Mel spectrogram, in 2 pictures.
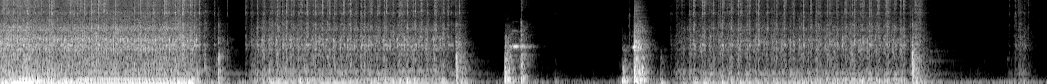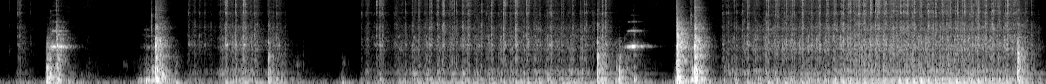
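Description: Industrial sewing machine stitching a baby bib, running in several short bursts of fast, close mechanical whirring separated by quiet pauses and small clicks.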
